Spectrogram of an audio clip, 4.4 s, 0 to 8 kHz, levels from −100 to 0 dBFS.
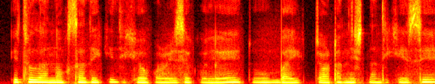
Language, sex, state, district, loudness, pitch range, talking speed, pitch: Nagamese, female, Nagaland, Kohima, -16 LUFS, 185-205 Hz, 180 wpm, 195 Hz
